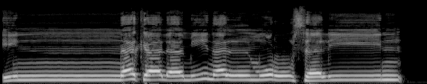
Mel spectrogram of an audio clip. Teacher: ننتبه إلى النون المشددة في كلمة إنك، لازم الغنة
